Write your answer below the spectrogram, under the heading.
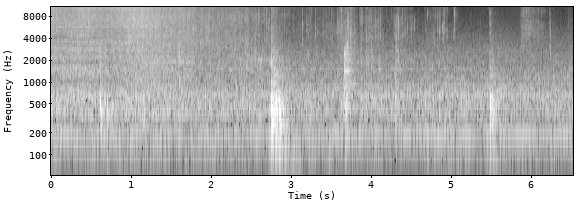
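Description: Hot turnip and cream soup poured from a stainless steel saucepan into a plastic blender jar, a splashing hiss over the first couple of seconds. Then three sharp knocks as the last of it is scraped and tapped out of the pan with a spatula.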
